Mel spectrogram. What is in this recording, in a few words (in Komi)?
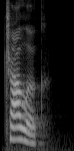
"тшалӧк", Komi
